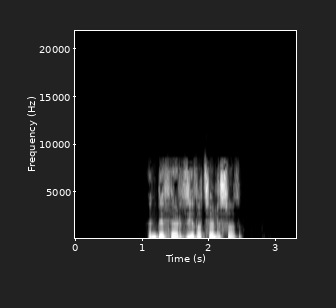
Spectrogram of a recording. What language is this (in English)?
Kabyle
